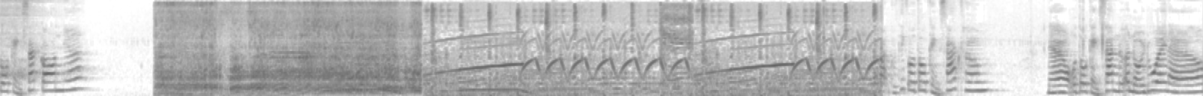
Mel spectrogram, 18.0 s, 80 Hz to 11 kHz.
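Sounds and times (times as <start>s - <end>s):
police siren wailing and yelping: 6.4s - 13.2s.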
